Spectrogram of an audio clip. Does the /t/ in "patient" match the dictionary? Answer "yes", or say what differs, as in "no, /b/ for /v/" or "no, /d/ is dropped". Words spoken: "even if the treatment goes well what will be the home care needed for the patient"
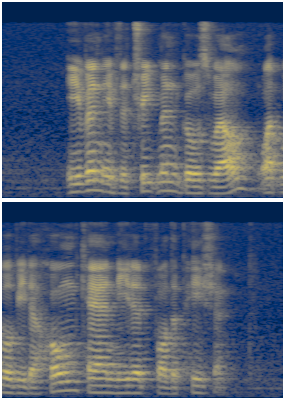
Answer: yes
